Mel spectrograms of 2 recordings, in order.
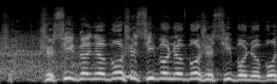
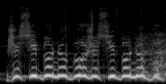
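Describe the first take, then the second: First: Louder group chant of je suis bonobo, laughing at the start. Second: High, loud mantra chant; chant je suis bonobo. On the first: A comedian leads the congress in the chant, loud and laughing. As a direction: lead the crowd in the chant. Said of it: "lâchez-vous". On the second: A comedian demonstrates the mantra for the audience, high silly chant. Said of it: "et vous dites". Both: Shown as a demonstration.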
